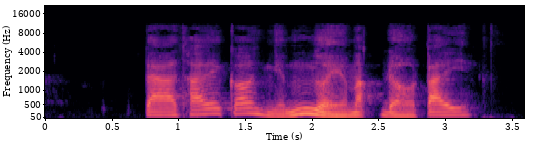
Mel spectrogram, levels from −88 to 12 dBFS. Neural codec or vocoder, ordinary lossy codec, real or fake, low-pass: codec, 24 kHz, 0.9 kbps, WavTokenizer, medium speech release version 1; AAC, 48 kbps; fake; 10.8 kHz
